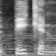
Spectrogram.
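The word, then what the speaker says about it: Beacn: I've got a predicament here where I'm using a beacon mic. B E A C N mic is how you spell it.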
